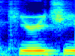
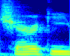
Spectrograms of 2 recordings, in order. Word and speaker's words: Chierici: like they came up my last name's key Ricci but it's mispronounced Cherokee frequently so like a Cherokee Cherokee Jeep you know like whatever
